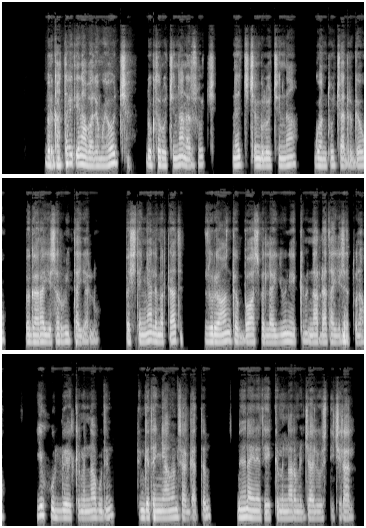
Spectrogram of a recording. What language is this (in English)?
Amharic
